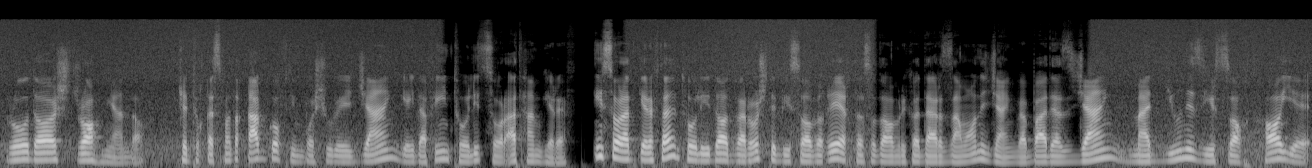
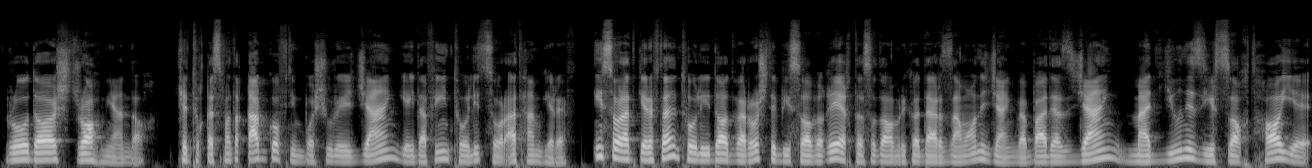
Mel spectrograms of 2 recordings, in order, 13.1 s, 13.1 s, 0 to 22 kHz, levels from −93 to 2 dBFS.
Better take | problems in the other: second | hiss; noticeable; until 4.5 s, from 6.5 to 9 s and from 11 s on; 20 dB below the speech

